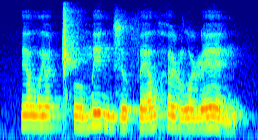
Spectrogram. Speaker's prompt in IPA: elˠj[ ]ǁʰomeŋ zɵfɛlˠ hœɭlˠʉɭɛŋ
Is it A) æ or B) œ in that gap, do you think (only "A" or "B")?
B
